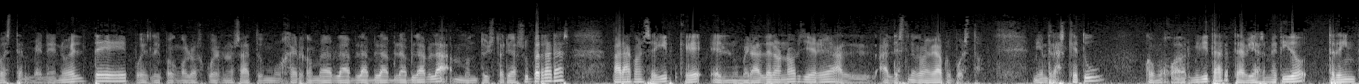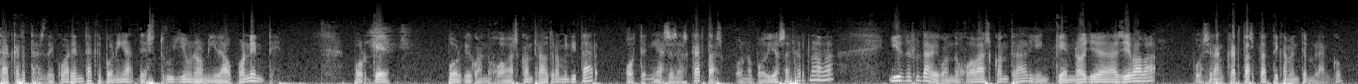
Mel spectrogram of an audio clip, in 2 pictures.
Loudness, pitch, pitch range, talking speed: -15 LUFS, 105 Hz, 95-120 Hz, 205 wpm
